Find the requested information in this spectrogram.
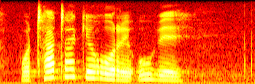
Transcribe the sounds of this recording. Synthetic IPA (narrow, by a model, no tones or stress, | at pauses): bʊtʰatʼakʼɪɣʊrɪʔʊbɛ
